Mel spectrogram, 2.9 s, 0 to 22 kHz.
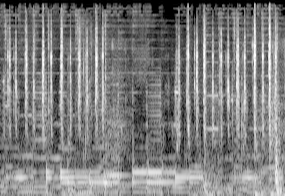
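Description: Rapid typing on a Logitech Pro X 60 Lightspeed keyboard with GX optical switches and keycaps removed, a quick stream of sharp, close clicks and clacks, fairly quiet, with no voices.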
